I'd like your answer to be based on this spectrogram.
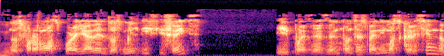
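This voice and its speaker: This man has a Mexican accent. He speaks at a moderate pace. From Mexico. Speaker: running club founder. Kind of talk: interview.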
